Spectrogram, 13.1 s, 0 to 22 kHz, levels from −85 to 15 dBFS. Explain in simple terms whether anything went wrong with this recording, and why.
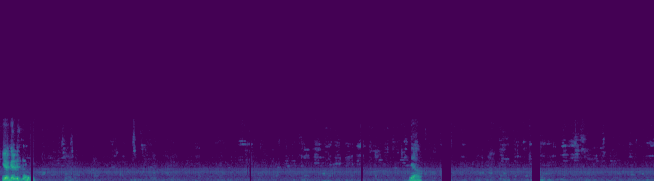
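Packet loss on an ADPCM call causes five dropouts. The sound cuts to silence at 0.61–0.70 s, 4.95–5.05 s (broken up), 7.22–7.27 s, 8.83–9.04 s (longest, 200 ms) and 10.64–10.88 s. Each time, the receiving decoder loses track of its running prediction, so speech returns slightly distorted before settling. The wideband G.722 sound itself stays clear.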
